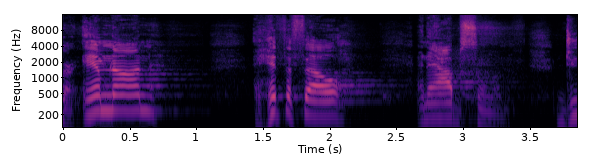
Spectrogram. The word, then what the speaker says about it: Ahithophel: I had to watch this video like five times, but I think I got it. Ahithophel. Amnon, Ahithophel, and Absalom.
